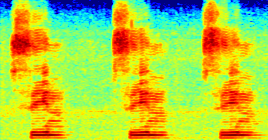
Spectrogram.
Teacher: তাহলে সিন হবে সিন হচ্ছে জিহ্বার আগা জি সিন সিন দুইটা নিচের, অক্ষর জি জিহ্বার আগা নিচের দুই দাঁতের আগার সঙ্গে লাগবে, লেগে উচ্চারিত হবে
